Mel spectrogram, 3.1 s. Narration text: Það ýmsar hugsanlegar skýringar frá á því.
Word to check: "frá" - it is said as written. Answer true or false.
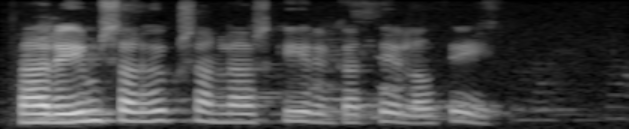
false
